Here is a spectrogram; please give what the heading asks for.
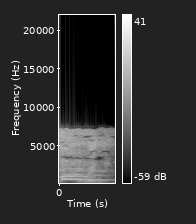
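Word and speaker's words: Ouendan: Pronounce it for me. Owenden? Yeah, Owenden.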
